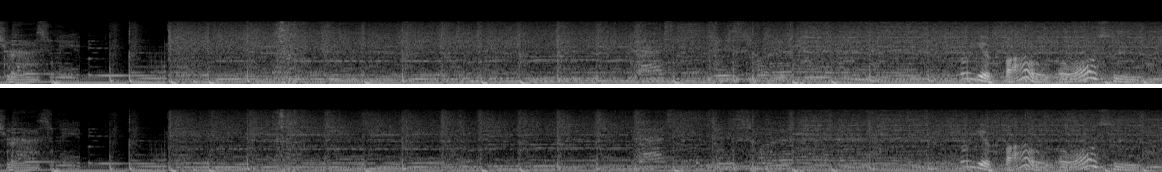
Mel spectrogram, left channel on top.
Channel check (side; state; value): right; quieter; 3.6 dB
